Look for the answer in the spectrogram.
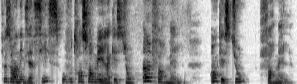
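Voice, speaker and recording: A woman teaching a French lesson, enunciating each phrase slowly and carefully. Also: fairly high pitch, very animated, darkish tone. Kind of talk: slow, clear language lesson.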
